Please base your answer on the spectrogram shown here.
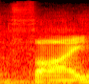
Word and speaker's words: Fi: Right, Fi is fighting the other... Fi, sorry. That's the correct pronunciation, apparently.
